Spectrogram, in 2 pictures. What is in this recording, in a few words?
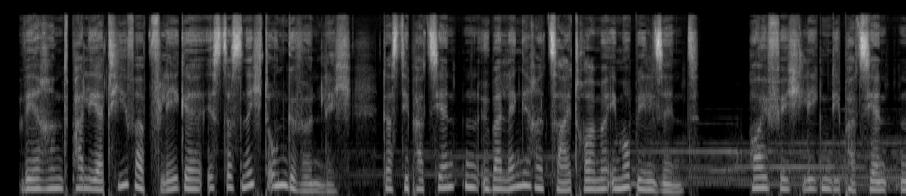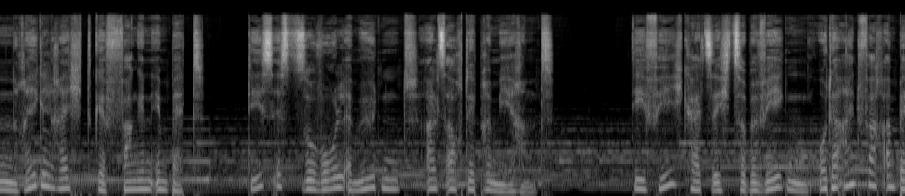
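German, female, German Explainer medical; Schampi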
